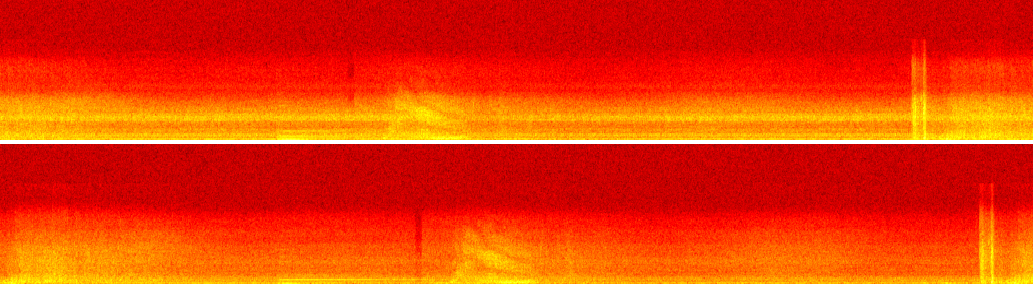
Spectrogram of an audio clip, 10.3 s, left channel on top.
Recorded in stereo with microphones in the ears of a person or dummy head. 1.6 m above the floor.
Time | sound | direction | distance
2.8 | a guitar | 40° left (ahead or behind) | 2.5 m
